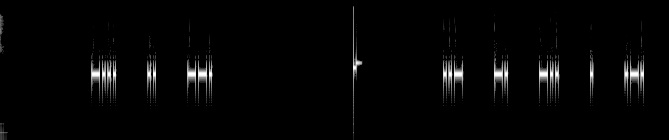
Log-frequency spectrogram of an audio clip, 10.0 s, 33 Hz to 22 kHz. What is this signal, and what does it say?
Morse code, heard as a keyed tone, about 30 wpm, spaced as for 14 wpm, 690 Hz. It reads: BIG UNDER
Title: 4x Character Spacing - Top 500 Words - 30wpm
